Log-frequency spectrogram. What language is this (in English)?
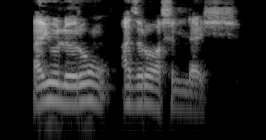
Kabyle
